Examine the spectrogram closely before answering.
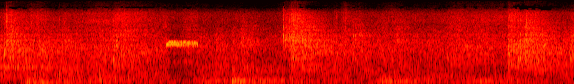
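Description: Ice hockey rink noise: skate blades scraping the ice and dull knocks of sticks and puck. A short single blast of a referee's whistle comes about two seconds in, the signal that play is stopped.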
